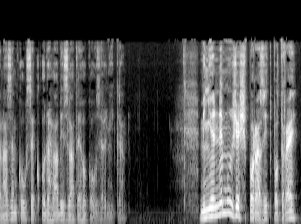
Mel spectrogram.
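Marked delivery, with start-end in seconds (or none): 4.0-6.0 loud, higher taunting shout. A narrator's reading. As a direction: yell it at Potter in triumph. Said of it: "křičela Bellatrix". (hlasitý výkřik)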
